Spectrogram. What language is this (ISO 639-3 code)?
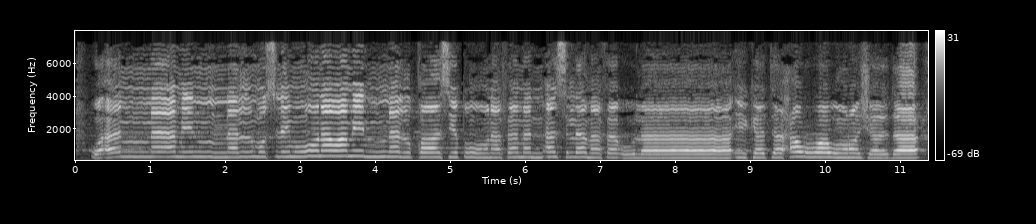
ara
